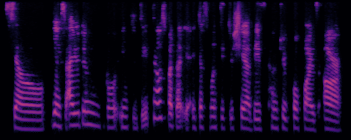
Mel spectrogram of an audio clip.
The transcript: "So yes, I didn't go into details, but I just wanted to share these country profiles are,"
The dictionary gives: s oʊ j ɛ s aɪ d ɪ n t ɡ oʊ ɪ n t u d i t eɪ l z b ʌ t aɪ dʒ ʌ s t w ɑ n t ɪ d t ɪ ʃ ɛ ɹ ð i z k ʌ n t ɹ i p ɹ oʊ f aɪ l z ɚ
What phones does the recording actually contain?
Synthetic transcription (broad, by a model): s oʊ j ɛ s aɪ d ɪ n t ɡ oʊ ɪ n t u d i t eɪ l z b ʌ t aɪ dʒ ʌ s t w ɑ n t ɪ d t ɪ ʃ ɛ ɹ ð i z k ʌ n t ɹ i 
